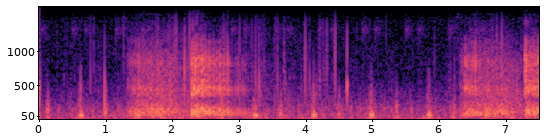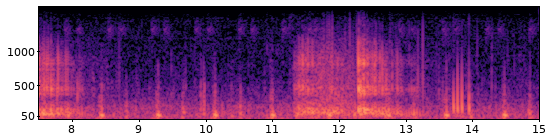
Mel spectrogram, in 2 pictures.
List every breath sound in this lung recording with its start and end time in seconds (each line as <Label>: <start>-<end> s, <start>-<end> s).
Inhalation: 1.25-2.17 s, 6.22-7.23 s, 11.33-12.28 s
Exhalation: 2.17-3.17 s, 7.27-8.27 s, 12.33-13.28 s
Crackles: 2.17-3.17 s, 6.22-7.23 s, 7.27-8.27 s, 11.33-12.28 s, 12.33-13.28 s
